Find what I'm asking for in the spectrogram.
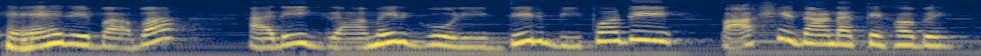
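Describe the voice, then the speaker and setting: A woman's voice: on the high side, unhurried, lo-fi sound, soft background music, natural voice. A woman voicing a poor village mother in a cartoon, with a plain motherly manner. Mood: amazed, relieved.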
